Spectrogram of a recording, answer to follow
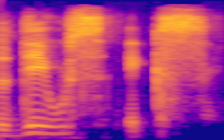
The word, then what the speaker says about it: Deus Ex: Je suis désolé de vous apprendre que Deus Ex se prononce Deus Ex.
